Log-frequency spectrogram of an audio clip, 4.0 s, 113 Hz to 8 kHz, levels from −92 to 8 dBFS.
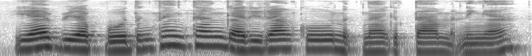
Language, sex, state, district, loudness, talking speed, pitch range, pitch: Garo, female, Meghalaya, West Garo Hills, -16 LUFS, 120 wpm, 155-200 Hz, 185 Hz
